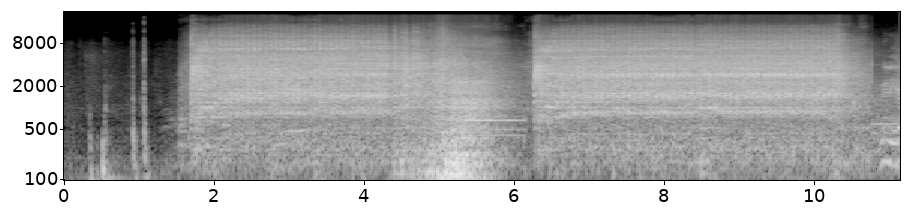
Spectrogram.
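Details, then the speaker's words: BMW M5 F10 engine, rebuilt with forged rods and pistons after it blew at 120 mph, on its first start after the rebuild. It catches after a short crank and settles to a loud, steady, even idle with one smooth blip: a normal start. "i am sure that the audio does not do justice to how loud this car actually is"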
